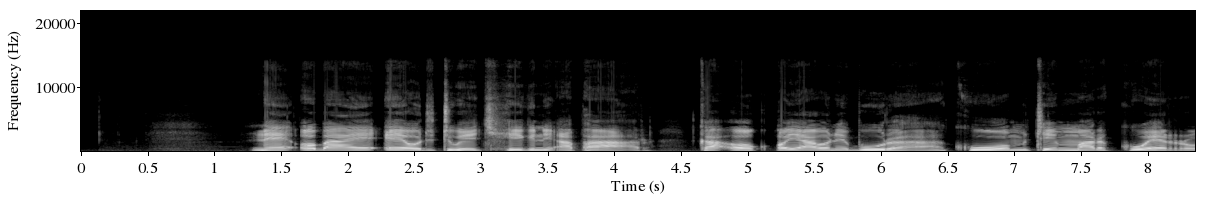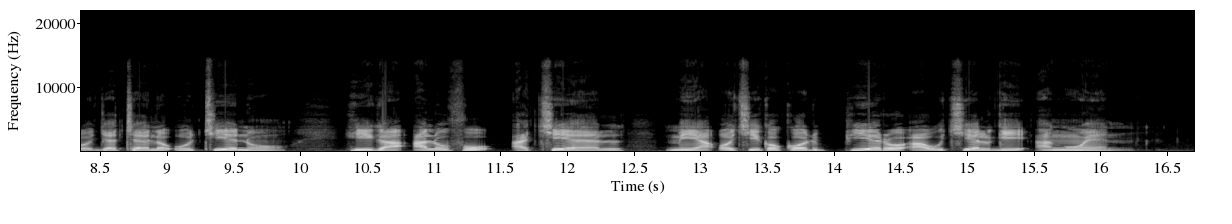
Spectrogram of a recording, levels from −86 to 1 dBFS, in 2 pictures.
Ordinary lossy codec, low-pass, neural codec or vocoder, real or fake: none; 14.4 kHz; none; real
